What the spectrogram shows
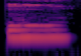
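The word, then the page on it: wu: tone 2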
